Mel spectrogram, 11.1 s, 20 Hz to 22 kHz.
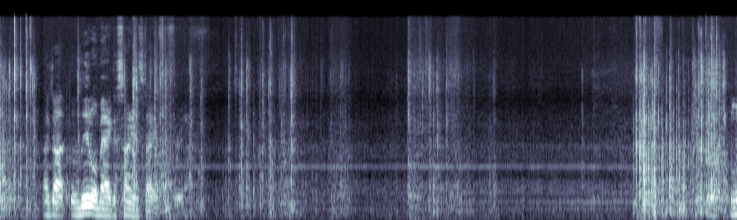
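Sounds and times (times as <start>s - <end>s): plastic bag crackling: 0.0s - 5.3s, 9.5s - 11.0s
packages rustling: 0.0s - 5.4s, 6.1s - 7.1s, 9.5s - 11.0s.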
